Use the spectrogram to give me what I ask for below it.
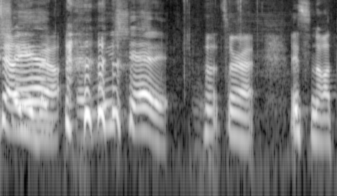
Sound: laughs

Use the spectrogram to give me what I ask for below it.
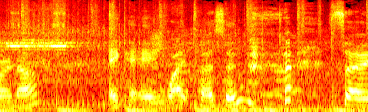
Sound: laughs

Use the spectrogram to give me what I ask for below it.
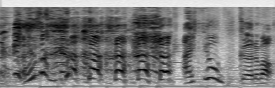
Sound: laughter

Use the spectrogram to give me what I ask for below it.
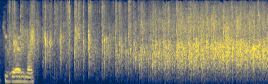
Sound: applause

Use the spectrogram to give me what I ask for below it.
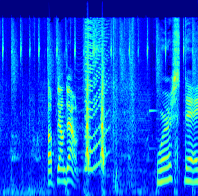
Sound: electronic beeping

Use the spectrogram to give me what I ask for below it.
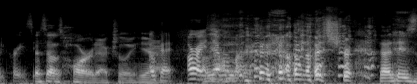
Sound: everyone laughs

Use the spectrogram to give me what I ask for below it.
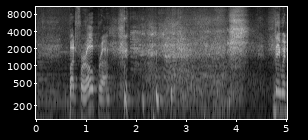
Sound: crowd and speaker laughs

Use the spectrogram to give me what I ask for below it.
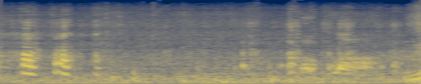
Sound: laughs

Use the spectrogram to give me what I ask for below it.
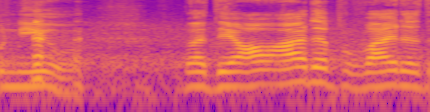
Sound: chuckles

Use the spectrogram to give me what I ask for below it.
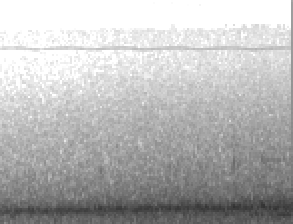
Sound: faint wind blows

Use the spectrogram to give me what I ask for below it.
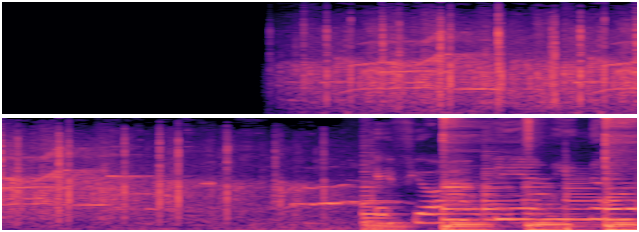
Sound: audience applauding; fans whistling

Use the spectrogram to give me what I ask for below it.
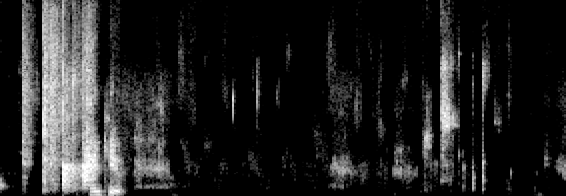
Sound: applause

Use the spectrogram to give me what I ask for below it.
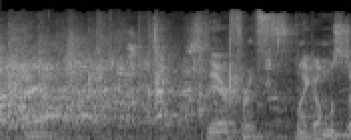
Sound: audience laughing

